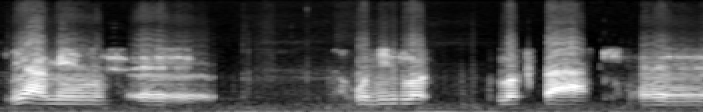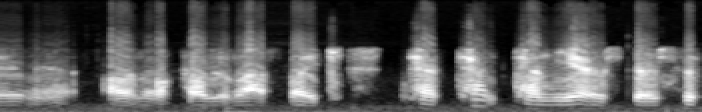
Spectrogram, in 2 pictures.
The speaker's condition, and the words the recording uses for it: Stuttering. You hear my stuttering. I can't do media.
